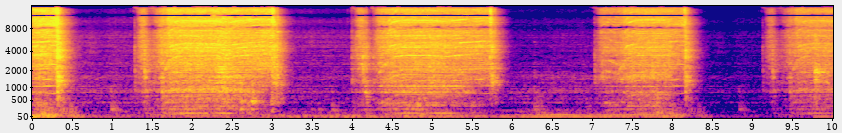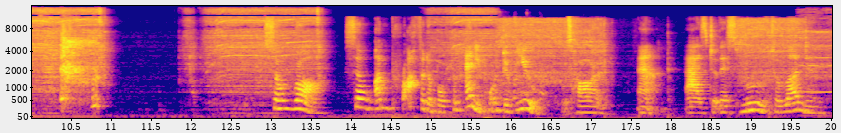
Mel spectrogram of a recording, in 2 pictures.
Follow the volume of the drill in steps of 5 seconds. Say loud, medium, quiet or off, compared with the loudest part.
loud, medium, quiet, quiet.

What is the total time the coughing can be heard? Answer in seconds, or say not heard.
2 s.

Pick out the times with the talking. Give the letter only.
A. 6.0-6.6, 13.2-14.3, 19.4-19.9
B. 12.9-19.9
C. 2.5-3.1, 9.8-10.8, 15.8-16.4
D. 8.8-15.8
B.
